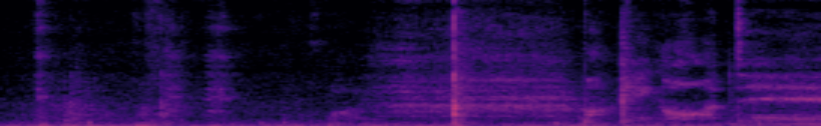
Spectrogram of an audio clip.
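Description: Faint whispering with no voiced pitch, over a low steady hum, with a single sharp click a little past the middle.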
